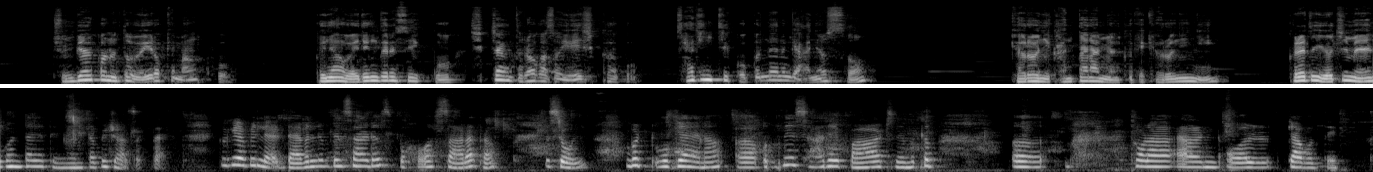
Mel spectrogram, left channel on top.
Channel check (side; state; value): both; different; correlation 0.00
